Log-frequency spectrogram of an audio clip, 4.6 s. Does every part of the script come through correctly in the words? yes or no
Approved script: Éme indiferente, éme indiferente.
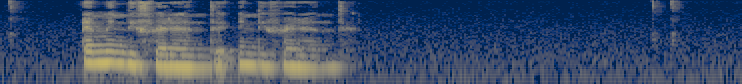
no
